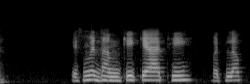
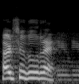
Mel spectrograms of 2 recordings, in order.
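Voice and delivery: repeated raised-voice call to keep away; insistent, higher-pitched shout; urgent warning; 4 semitones higher, 4 dB louder than usual. Real, not acted. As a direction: warn them off sharply. Calls out warning to brother.

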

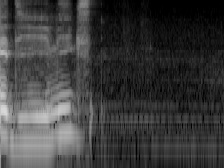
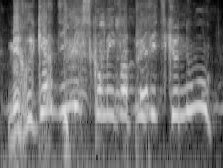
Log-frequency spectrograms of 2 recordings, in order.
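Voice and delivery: outraged shout; 13 semitones higher, 8 dB louder than usual. Real, not acted. Outraged at rival's speed.

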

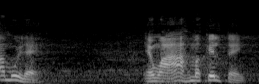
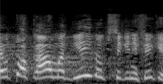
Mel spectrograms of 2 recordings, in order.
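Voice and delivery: much higher, loud angry insistence; shrieking wife; 9 semitones higher, 8 dB louder than usual. Acted. Wife furious at husband, high loud insistence. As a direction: yell that you're calm.

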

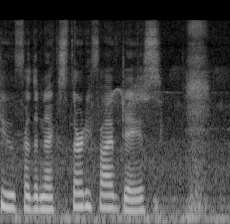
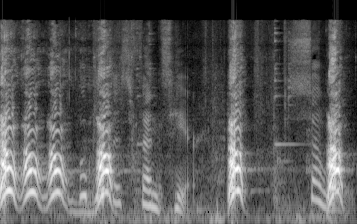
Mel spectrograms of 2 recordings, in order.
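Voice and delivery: loud, slow, indignant dog voice; dog complains about the new fence, loud and indignant; voicing the dog; 4 semitones higher, 19 dB louder, slower than usual. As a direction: give the dog an outraged voice. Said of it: "He's like".

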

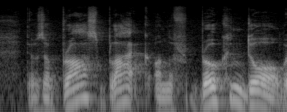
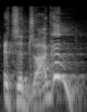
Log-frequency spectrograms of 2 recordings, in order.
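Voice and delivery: surprised; 8 semitones higher, 9 dB louder than usual. Acted. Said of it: "said the donkey".

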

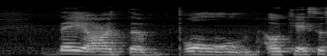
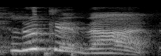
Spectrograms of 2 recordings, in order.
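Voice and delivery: slow, delighted laugh; laughing in awe of food; 8 semitones higher, 5 dB louder, slower than usual. Real, not acted. Drooling over the food.

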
